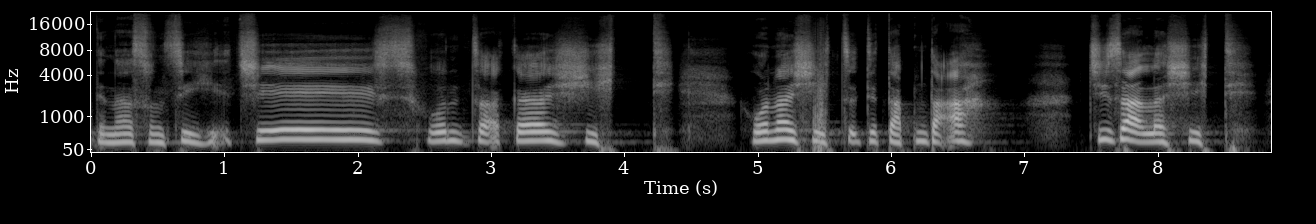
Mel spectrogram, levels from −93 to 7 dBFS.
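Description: A worn or dirty contact in the signal path briefly made and broke connection between 5.31 and 5.53 s, chopping the speech. The result is loose connector crackle: an irregular burst of scratchy crackling lasting about a fifth of a second.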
